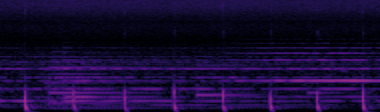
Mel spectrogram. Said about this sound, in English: Bible says he stands at the door and knocks. What does that sound like?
